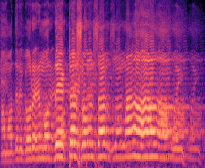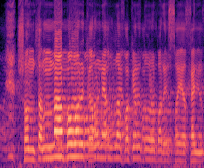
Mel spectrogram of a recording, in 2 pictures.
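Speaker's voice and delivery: wailing scream.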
